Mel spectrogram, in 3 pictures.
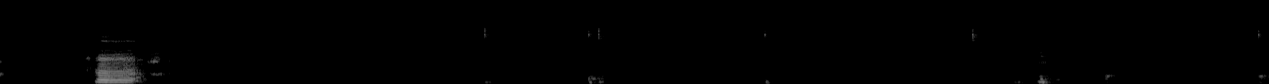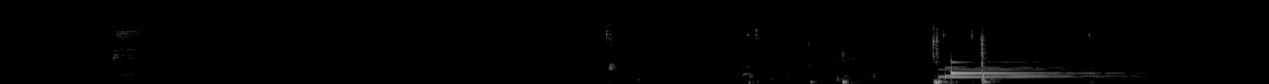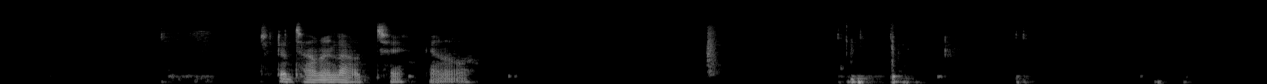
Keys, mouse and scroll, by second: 10.5-12.6 alt+scroll down 1, 34.4 alt+scroll down 1, 34.5 alt+scroll up 3, 37.0-38.0 alt+scroll down 1.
